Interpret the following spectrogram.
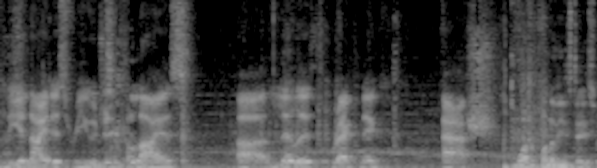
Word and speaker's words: Rek'Niht: Canonically, it's funny that Leonidas has been saying Rek'Niht's name wrong. I mean, that's just Dan. Rek'Niht? Yes. Yep, like you knit a sweater.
